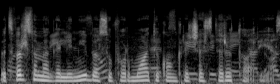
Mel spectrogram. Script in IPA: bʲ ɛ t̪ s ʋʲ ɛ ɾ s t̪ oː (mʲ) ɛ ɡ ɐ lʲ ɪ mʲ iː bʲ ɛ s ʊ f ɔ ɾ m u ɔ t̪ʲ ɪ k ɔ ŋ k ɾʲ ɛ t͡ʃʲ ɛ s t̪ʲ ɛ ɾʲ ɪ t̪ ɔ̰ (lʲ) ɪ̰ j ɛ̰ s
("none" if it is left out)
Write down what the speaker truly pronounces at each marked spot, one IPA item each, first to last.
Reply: mʲ, ɾʲ

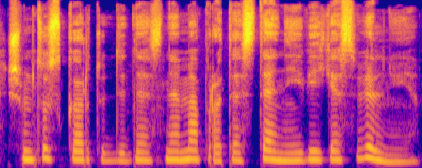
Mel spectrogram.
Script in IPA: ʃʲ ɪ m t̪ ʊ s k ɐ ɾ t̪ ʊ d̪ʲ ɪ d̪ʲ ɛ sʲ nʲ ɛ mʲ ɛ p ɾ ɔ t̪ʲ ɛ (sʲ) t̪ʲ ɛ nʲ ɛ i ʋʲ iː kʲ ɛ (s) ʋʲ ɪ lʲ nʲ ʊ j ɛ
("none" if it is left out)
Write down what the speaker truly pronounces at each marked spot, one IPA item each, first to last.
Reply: sʲ, s

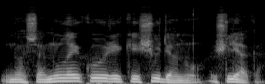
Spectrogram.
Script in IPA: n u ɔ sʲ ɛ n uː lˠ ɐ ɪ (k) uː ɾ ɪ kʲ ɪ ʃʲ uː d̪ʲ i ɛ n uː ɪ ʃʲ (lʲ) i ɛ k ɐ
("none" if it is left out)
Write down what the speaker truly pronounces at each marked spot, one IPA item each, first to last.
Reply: k, lʲ

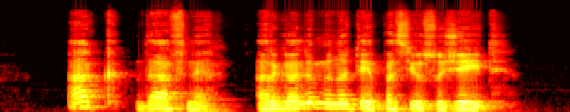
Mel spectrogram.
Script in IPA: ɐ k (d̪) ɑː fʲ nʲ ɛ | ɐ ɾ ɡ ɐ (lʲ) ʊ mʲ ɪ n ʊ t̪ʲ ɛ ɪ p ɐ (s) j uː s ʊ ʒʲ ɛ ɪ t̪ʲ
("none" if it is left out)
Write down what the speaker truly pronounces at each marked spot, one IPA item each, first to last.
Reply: d̪, lʲ, s

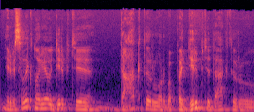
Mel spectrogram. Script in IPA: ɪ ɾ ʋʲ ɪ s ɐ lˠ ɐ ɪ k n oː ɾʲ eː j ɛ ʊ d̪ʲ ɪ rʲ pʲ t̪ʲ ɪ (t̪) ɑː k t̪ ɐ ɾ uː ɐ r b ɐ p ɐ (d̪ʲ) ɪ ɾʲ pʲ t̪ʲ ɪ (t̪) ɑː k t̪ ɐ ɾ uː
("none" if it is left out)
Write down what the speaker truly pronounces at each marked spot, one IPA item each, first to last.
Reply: d̪, d̪ʲ, d̪

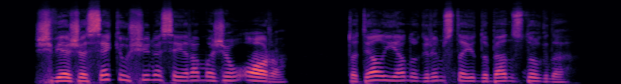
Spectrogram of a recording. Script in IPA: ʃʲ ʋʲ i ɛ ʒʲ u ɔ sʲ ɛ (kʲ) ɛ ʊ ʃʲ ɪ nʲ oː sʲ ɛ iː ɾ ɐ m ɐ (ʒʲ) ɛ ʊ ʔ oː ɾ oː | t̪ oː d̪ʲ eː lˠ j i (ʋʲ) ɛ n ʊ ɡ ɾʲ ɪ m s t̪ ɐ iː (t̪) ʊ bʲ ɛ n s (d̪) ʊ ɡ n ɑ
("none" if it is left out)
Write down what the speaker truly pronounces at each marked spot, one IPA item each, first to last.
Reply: kʲ, ʒʲ, none, d̪, d̪

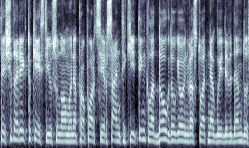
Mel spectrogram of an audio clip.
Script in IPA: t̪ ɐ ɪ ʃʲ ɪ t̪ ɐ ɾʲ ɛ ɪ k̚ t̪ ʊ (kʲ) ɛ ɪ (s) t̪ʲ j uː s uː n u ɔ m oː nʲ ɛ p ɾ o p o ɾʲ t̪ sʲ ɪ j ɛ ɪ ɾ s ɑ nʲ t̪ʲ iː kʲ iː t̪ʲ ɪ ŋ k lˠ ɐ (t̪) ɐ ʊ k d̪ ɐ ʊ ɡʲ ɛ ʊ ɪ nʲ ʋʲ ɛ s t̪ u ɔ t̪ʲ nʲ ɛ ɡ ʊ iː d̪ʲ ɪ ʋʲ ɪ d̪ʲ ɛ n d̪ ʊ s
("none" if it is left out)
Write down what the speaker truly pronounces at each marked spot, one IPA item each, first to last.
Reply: kʲ, s, d̪

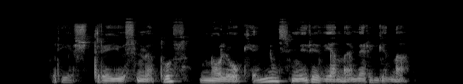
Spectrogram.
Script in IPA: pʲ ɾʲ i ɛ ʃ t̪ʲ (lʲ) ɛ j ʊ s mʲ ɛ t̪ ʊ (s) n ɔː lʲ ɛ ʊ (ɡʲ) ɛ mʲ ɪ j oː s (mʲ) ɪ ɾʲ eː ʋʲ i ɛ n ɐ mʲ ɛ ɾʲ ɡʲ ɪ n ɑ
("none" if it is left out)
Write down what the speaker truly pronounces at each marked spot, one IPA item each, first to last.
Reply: ɾʲ, s, kʲ, mʲ

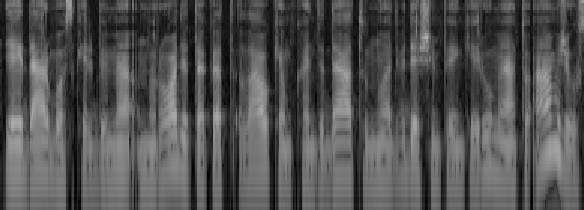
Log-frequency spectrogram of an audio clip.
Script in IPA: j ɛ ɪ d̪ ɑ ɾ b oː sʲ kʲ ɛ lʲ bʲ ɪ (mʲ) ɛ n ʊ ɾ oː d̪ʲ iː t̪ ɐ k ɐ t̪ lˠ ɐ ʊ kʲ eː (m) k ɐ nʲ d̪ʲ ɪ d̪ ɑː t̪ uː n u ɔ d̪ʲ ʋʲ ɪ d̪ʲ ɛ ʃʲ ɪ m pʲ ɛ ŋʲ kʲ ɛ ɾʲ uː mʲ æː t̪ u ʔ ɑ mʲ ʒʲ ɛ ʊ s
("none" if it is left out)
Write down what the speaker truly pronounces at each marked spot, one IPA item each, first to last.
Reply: mʲ, m

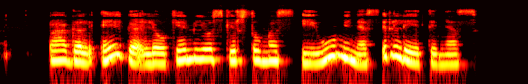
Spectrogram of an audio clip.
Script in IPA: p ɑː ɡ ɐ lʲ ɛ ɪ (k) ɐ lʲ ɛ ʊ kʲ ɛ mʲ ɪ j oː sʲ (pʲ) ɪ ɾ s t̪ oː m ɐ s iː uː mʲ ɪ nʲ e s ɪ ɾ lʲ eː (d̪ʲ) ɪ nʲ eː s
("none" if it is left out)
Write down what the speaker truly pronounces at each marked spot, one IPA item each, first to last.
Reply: ɡ, kʲ, t̪ʲ

